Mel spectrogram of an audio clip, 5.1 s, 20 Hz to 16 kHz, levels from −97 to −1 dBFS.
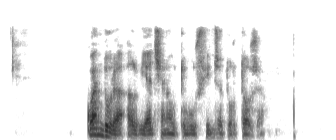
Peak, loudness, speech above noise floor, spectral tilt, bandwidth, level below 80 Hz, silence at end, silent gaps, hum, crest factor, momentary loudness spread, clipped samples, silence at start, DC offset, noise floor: -6 dBFS; -27 LUFS; over 63 dB; -5 dB/octave; 8 kHz; -66 dBFS; 1.1 s; 0.80-0.87 s, 1.23-1.27 s; none; 22 dB; 12 LU; under 0.1%; 0.15 s; under 0.1%; under -90 dBFS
